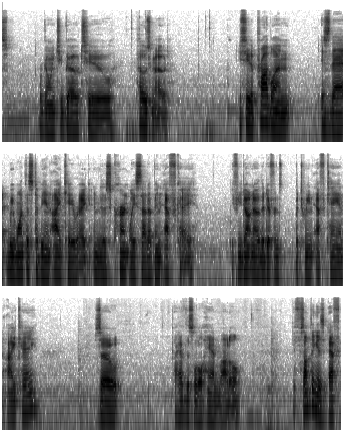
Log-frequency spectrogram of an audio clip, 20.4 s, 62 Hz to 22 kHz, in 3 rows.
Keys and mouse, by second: 0.5 KP_3.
